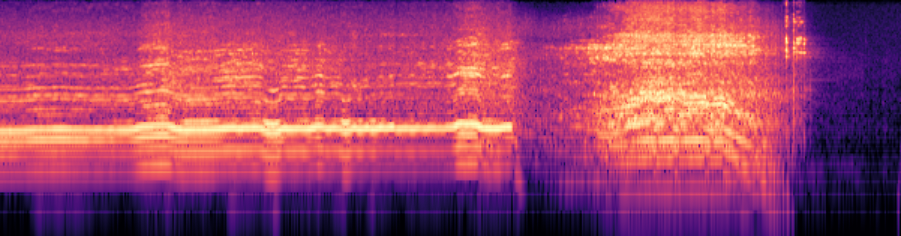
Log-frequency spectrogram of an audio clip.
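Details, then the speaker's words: Chainsaw before switching to Cerma products; revs hold high about five seconds, then sag, climb briefly and drop away, bogging down quite a bit. Saw then cleaned and changed to Cerma oil. "as you can hear it didn't do real good bogged down quite a bit actually"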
